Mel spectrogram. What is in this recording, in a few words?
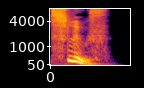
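"sleuth", British English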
